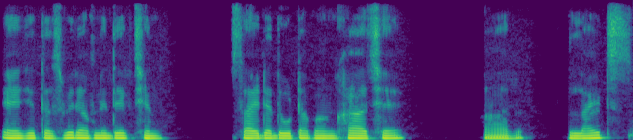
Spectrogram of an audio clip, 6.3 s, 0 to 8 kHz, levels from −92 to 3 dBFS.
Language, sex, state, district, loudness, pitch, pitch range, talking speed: Bengali, male, West Bengal, Malda, -14 LUFS, 135 Hz, 135-140 Hz, 125 wpm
